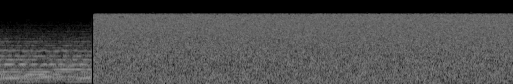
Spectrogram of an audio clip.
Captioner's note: static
